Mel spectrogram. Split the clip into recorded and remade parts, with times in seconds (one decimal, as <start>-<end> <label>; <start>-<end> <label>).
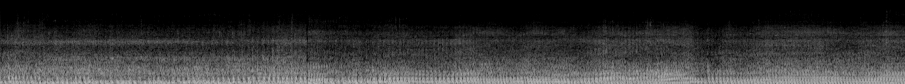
0.0-4.2 recorded; 4.2-6.0 remade; 6.0-9.1 recorded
